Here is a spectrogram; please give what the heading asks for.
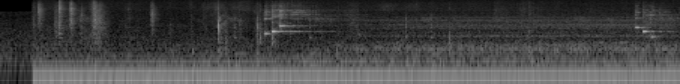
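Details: Water-damaged Xbox One: a single drop corroded two resistors on the RAM Vref line. A short electronic beep answers the power button, but no fan or startup sound follows, so the console does not turn on.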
